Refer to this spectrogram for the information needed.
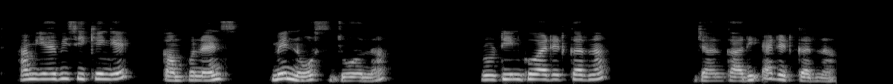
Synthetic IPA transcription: hɐmjɛɦbʱisiːkʰẽːŋɡe | kɔ̃mpoːnɛ̃ɳʈs | mẽnoːɾsd͡ʒoːɽna | pɾoːʈiːnkoɛːɖɪʈkɐɾna | d͡ʒaːnkaːɾiʔɛːɖɪʈkɐɾna̰ː

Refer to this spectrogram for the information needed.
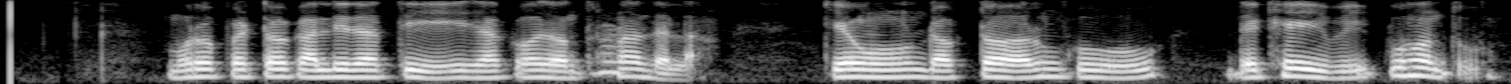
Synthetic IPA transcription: moɾɔpeʈɔkaliɾat̪id͡ʒakɔd͡ʒɔnt̪ɾɔɽ̃ad̪ela̰ | keũɖɔk̚ʈɔɾɔŋku | d̪ekʰejbikuɦɔnt̪ṵ

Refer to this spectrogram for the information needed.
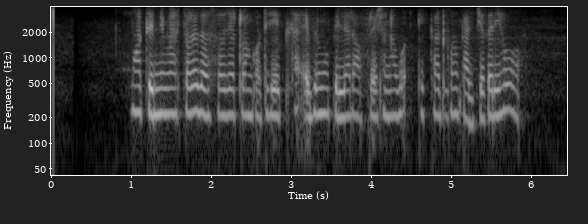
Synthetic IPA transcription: mɔ̃t̪inimast̪ɔɭed̪ɔsɔɦɔd͡ʒaɾʈɾɔŋkɔʈʰiɾet̪ʰla̰ʔḛbʱimũpilːaɾɔɔpʰɾeʃɔnabɔekːaɾɖkɔnɔkaɾd͡ʒɔkɔɾiɦebɔ

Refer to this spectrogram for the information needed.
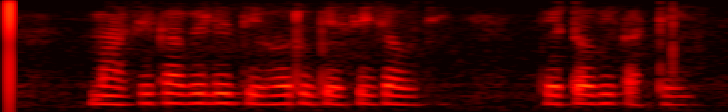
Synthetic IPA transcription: masikʰabeled̪iɦɔɾubesid͡ʒawt͡ʃʰi̥ | peʈɔbikaʈʰi

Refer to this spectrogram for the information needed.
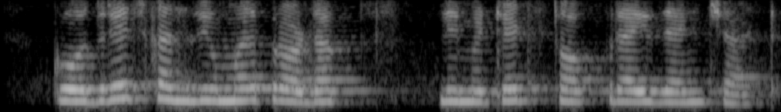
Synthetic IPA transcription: ɡod̪ɾet͡ɕkənd͡ʑjuməɾpɾɔɖək̚ʈs | limiʈeɖsʈɔk̚pɾaizɛ̃ɳɖ̚t͡ɕaɾʈ

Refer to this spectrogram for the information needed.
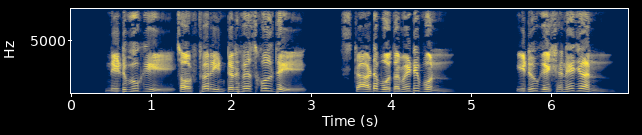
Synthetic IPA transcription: neʈbukesɔpʰʈweɾiɳʈəɾpʰeskolt̪e | sʈaɾʈbot̪ameɖipon | eɖjukeʃəned͡ʑan

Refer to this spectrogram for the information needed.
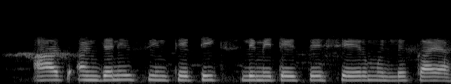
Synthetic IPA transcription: ad͡zəɲd͡ʑəniːsint̪ʰeʈikslimiʈeɖt͡seɕeɾm̤əlːekajaɦe

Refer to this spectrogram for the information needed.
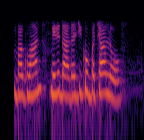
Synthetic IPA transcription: bʱɐɡʋaːnmeːɾed̪aːd̪ad͡ʑiːkobɐt͡ɕaːloː

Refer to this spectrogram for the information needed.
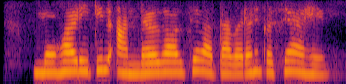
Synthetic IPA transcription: moɦaɽit̪iːland̪ʱəɭɡaʋt͡seʋat̪aʋəɾəɳkəseaɦe

